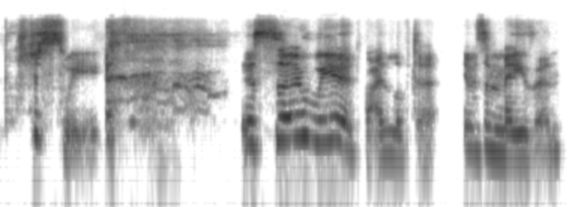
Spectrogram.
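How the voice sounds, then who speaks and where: In a low-quality recording, a young woman in her twenties appears as a podcast guest, speaking a little slowly in a fairly high, pushed, bright voice with lively intonation. Her casual chat is bubbly and giggly, with animated stories and acted-out dialogue.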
